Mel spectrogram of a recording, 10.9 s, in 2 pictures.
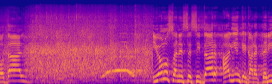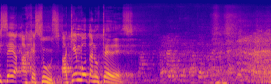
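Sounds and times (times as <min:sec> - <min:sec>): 
speech: 0:00.0 - 0:00.8, 0:03.0 - 0:08.8
audience applause: 0:00.0 - 0:03.1
laughter: 0:08.6 - 0:10.8.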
